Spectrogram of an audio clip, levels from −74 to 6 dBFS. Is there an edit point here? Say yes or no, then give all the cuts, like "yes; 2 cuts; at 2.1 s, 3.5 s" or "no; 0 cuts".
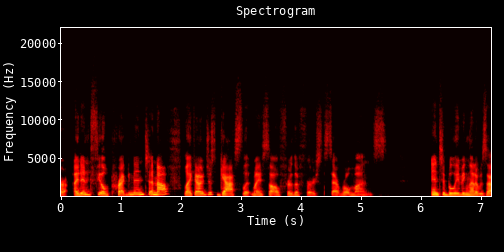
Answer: no; 0 cuts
